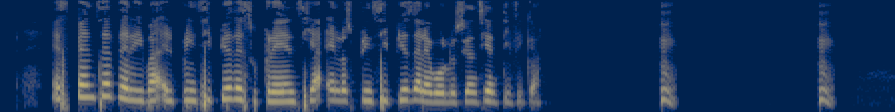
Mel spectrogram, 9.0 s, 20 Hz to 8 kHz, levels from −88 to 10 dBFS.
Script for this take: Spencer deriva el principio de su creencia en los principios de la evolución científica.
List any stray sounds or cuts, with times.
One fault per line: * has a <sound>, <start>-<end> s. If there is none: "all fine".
* has a laugh, 6.6-6.8 s
* has a laugh, 8.2-8.4 s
